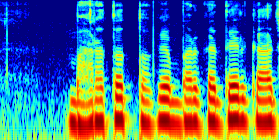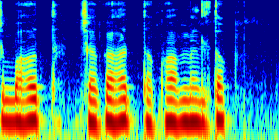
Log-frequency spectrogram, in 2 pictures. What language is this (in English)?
Magahi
